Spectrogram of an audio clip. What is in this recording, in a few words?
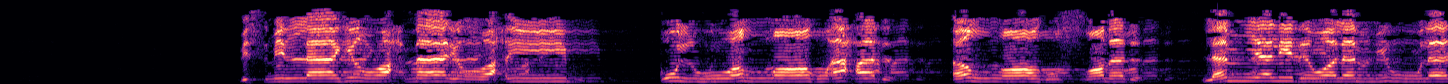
Alekhlas, quran; الإخلاص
